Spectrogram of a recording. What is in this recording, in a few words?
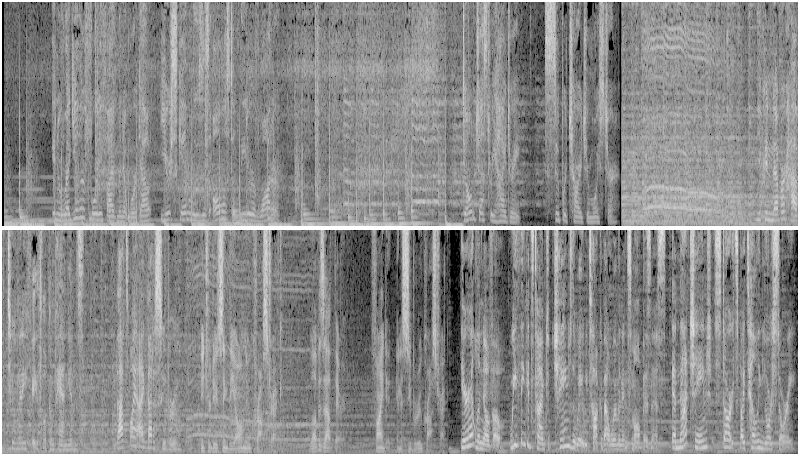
Commercial Demo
